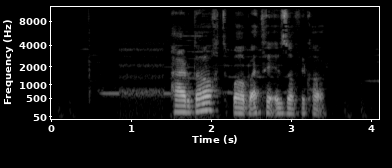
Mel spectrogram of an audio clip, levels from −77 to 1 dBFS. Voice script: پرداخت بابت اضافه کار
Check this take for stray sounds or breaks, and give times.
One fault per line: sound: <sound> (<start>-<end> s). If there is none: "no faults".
no faults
